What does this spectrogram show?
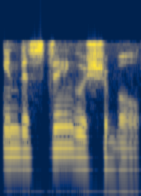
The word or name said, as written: indistinguishable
